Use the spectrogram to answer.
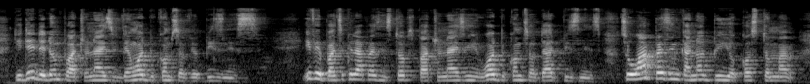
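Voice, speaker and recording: A woman with an animated tone speaks at a medium pitch and ordinary pitch variation over noticeable background noise. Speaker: business coach. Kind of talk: live video talk. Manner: fast.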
